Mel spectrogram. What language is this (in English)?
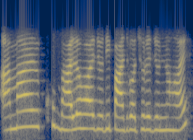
Bangla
